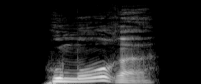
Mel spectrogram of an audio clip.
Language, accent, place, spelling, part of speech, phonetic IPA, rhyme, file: German, Germany, Berlin, Humore, noun, [huˈmoːʁə], -oːʁə, De-Humore.ogg
- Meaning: nominative/accusative/genitive plural of Humor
